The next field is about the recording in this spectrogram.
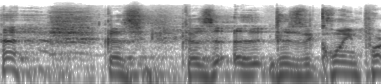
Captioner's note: laughter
